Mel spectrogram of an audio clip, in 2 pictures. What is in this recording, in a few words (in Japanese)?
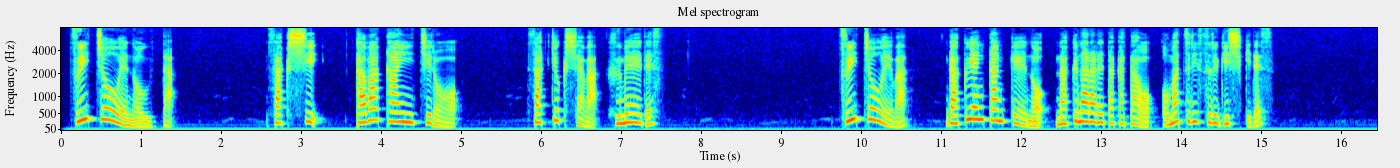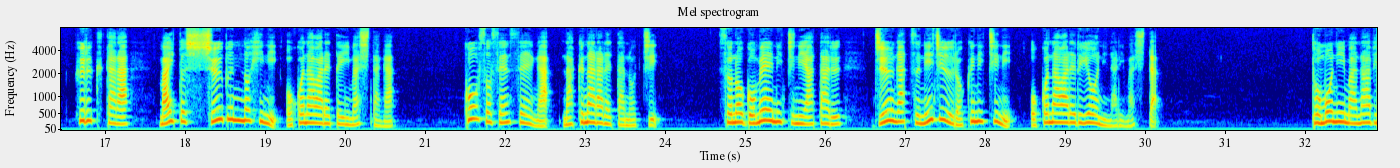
ナレーション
